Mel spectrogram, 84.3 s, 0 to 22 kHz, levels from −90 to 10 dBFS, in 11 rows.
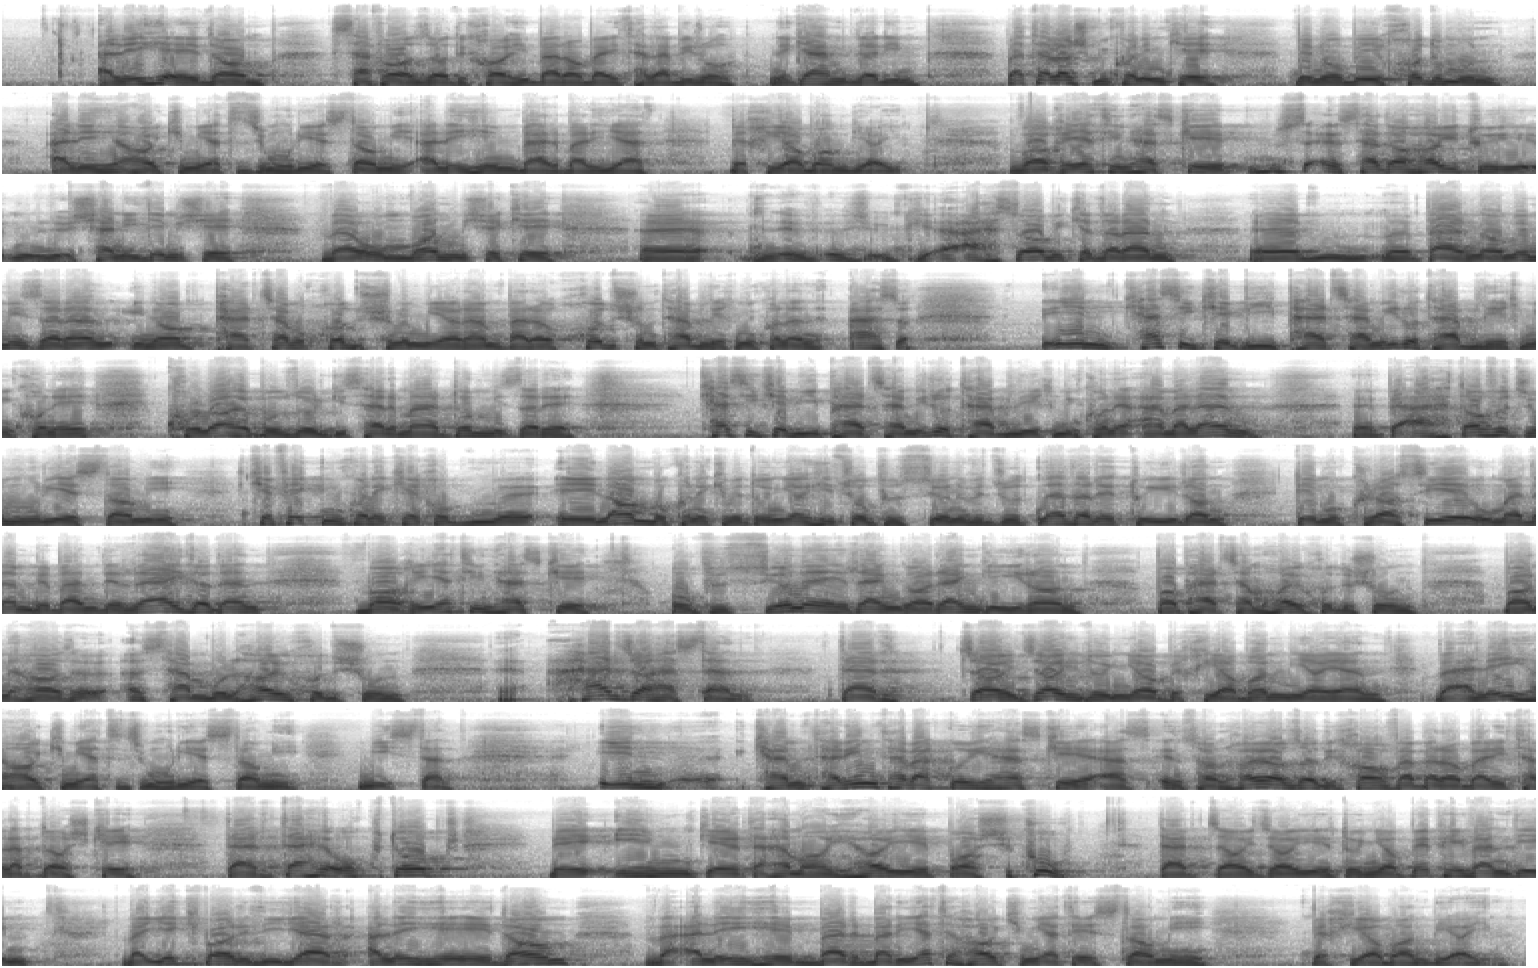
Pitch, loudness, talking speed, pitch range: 110 Hz, -14 LUFS, 120 wpm, 105-120 Hz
